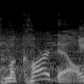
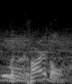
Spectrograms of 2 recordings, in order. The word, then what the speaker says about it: McCardell: a letter and said, "You're mispronouncing my son's name. It's McCardell, not McCardle."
